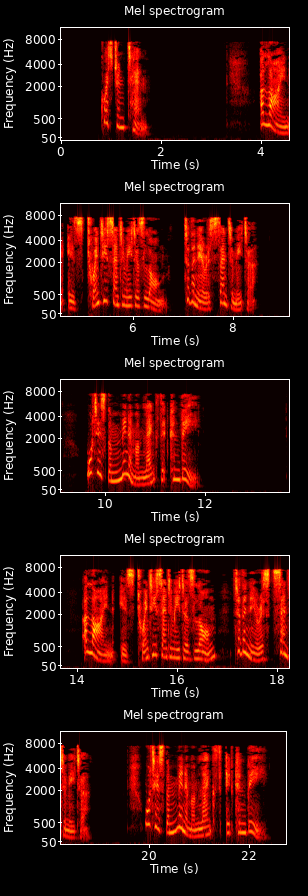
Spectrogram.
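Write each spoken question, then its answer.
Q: What is the minimum length it can be?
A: 19.5 cm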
